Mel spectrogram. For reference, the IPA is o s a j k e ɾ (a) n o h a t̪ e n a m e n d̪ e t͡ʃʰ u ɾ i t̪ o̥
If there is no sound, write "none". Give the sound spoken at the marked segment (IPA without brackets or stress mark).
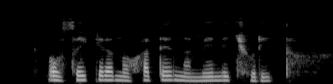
a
